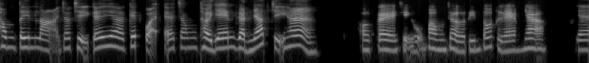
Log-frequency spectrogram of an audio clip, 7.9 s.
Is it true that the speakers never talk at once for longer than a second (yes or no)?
yes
